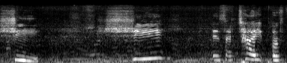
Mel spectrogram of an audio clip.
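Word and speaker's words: sìth: The Gaelic word for peace is she, S-I-T-H, pronounced she.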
